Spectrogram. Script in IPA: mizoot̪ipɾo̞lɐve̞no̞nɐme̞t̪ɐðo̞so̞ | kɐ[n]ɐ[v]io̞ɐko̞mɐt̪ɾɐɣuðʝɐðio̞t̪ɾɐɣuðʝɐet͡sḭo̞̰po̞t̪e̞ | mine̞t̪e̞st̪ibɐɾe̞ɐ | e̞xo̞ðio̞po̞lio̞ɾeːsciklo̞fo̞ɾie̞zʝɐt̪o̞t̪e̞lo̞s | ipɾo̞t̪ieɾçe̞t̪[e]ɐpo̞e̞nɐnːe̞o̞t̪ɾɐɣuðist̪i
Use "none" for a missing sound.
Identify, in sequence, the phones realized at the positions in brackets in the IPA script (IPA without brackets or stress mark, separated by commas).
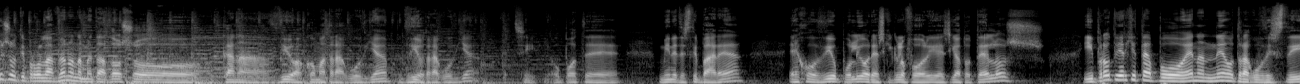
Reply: n, ð, e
